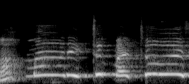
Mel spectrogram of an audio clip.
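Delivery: mock crying. Retelling coming home after bullies took toys: imitating own past crying. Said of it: "I'm boo-hooing".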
